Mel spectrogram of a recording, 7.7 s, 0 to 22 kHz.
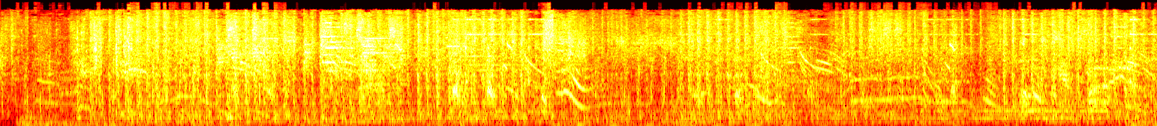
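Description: Dense gunfire from Metal Gear Solid 2 crackles in sustained automatic bursts over game music, with a shouted voice and sharp impacts layered through the loud, busy mix.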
